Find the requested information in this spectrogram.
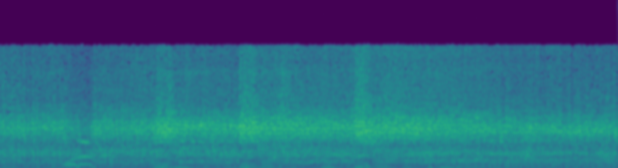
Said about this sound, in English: When he's not encouraging his mates to rev up a Kawasaki motorbike in his backyard.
